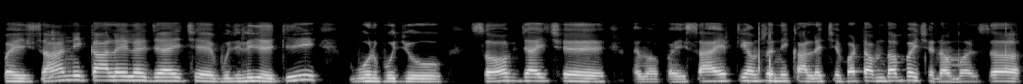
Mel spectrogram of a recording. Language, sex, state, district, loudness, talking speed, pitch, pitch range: Maithili, male, Bihar, Saharsa, -15 LUFS, 135 wpm, 150 Hz, 140-170 Hz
